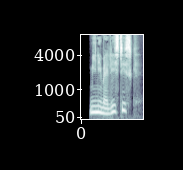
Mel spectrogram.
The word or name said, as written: minimalistisk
